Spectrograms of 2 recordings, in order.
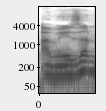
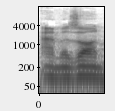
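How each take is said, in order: First: The last syllable has a short 'a' vowel. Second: The last syllable has an open 'o' vowel. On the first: The speaker calls it wrong. "आप लोग अमेज़न मत बोला करिए" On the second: The speaker calls it right. "सही pronunciation जो है वो अमेज़ॉन है"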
